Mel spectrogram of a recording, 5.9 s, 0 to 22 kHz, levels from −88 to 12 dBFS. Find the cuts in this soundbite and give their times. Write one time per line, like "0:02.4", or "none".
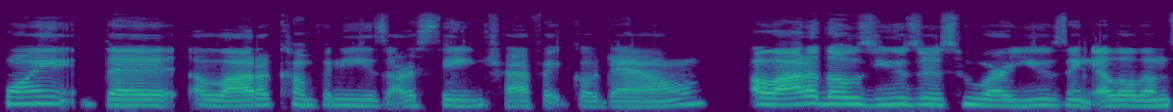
0:03.6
